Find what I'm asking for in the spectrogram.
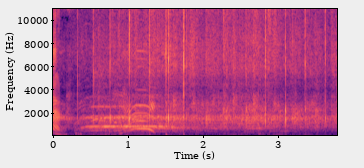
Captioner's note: applause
